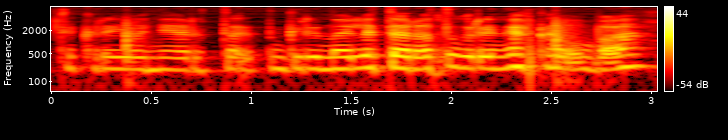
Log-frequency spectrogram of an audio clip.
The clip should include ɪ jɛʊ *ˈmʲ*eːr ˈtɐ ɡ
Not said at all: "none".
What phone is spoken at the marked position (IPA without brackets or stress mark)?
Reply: nʲ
